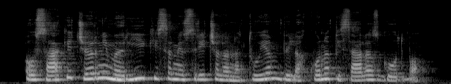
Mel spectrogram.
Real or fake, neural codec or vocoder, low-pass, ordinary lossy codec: real; none; 14.4 kHz; none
